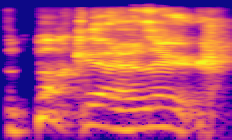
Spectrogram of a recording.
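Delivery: high-pitched imitation of an irate order; mock radio yell. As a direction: act out a driver hollering over the radio. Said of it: "all you heard on the radio".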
